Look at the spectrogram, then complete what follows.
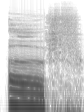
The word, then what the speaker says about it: of: O F ali vai ter um sonzinho de V.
